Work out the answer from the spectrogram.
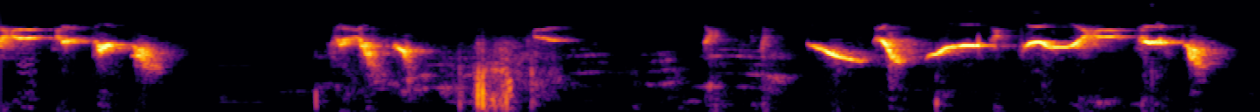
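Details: Oriental magpie-robin singing to provoke rival birds into singing. Melodious whistled phrases are broken by a short scratchy rustle, then a long, lively run of sliding notes.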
